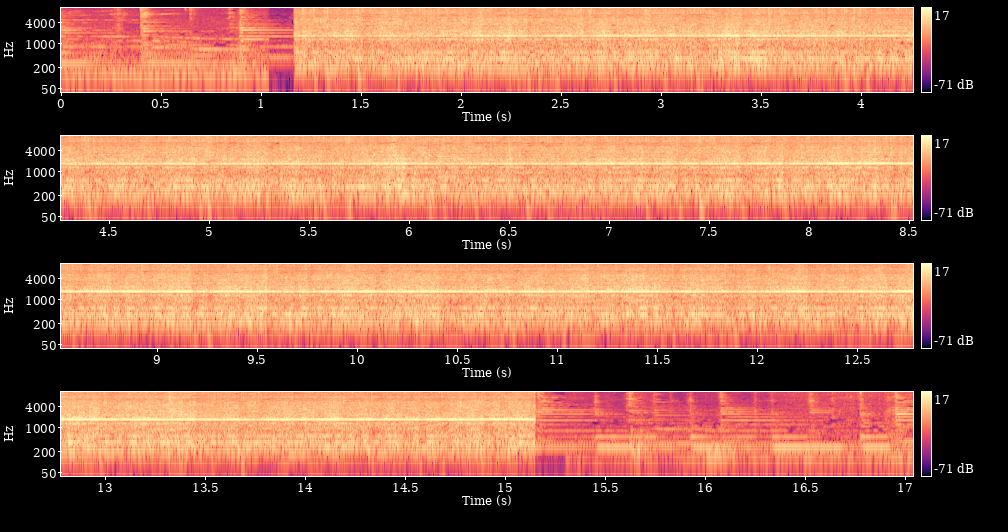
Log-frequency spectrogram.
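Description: Countertop blender running at one steady speed, blending passion fruit pulp and seeds with liquid, with a constant high whine over the motor noise. It starts abruptly about a second in and cuts off about a second before the end.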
